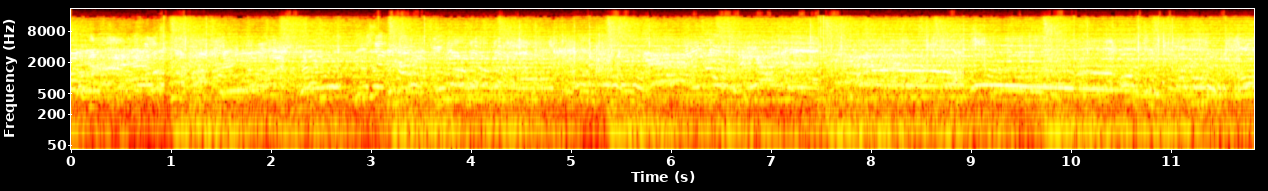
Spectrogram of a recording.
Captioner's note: cheering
